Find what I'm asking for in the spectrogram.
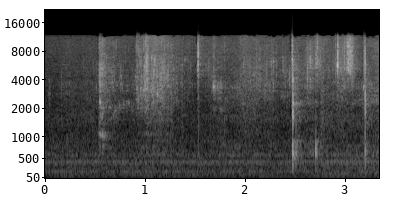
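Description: Pandan mixture stirred in a pot before glutinous rice goes in, giving soft, steady liquid swishing with a few sharper clinks and drips against the pot, close and fairly quiet, with no talk.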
